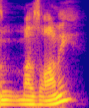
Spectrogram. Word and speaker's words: Maslany: How do you pronounce her last name? It's Tatiana Tatiana Maslany.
